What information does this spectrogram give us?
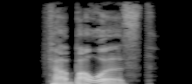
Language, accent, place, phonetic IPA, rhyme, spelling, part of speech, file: German, Germany, Berlin, [fɛɐ̯ˈbaʊ̯əst], -aʊ̯əst, verbauest, verb, De-verbauest.ogg
- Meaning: second-person singular subjunctive I of verbauen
